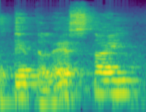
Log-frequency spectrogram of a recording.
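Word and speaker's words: τετέλεσται: eh esse Está Consumado em grego é a palavra tetela a pronúncia tetelestai telest e esse termo significa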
